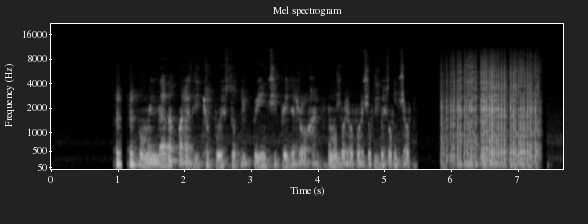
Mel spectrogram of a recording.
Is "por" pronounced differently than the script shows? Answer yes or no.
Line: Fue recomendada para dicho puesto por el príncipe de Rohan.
yes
